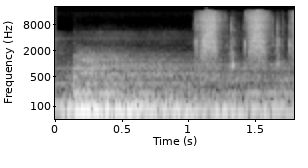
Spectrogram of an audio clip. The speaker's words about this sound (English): Police acquire a search warrant for the warehouse and spray the floor and walls with luminol, a chemical that makes blood glow under a UV light.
